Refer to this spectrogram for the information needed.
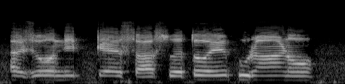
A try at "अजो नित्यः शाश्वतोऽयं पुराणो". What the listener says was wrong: ये नहीं है, यम है, ऊपर बिंदी। शाश्वतम नहीं है, शाश्वतोऽयं। अजो नित्य शाश्वतोऽयं पुराणो,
